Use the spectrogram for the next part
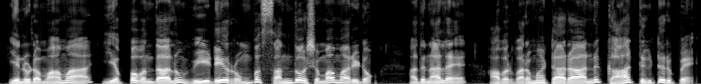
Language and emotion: Tamil, happy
